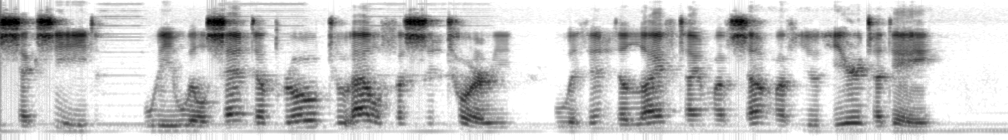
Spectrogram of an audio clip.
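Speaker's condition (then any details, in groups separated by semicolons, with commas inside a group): ALS, speech-generating device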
